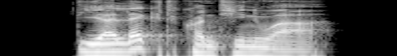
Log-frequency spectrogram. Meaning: plural of Dialektkontinuum
- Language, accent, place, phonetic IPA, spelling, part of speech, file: German, Germany, Berlin, [diaˈlɛktkɔnˌtiːnua], Dialektkontinua, noun, De-Dialektkontinua.ogg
